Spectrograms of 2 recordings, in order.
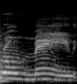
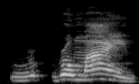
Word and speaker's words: Romine: He says I'm saying his name wrong. It's Romine. Oh, Caden Romine. Caden Romine. I guess it's the Romine. Okay. When I see it, I say Romaine, but it's Romine.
